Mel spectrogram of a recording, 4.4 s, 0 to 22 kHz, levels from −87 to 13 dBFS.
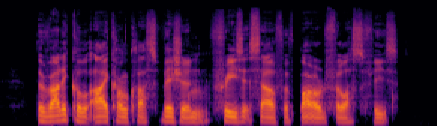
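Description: Nothing in this bit of speech stands out as a technical fault; it just runs its course without any trouble worth pointing to.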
